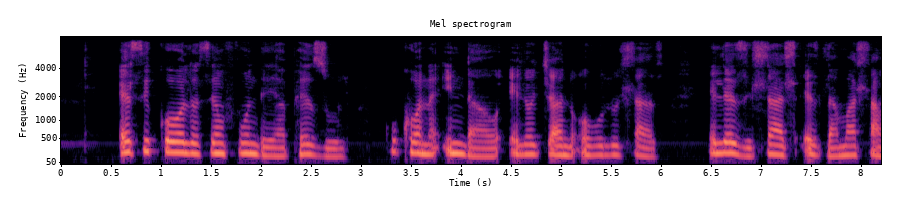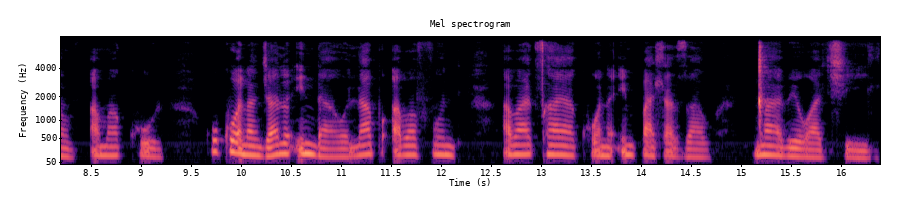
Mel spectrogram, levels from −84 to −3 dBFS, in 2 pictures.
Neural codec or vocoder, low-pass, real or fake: none; 7.2 kHz; real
